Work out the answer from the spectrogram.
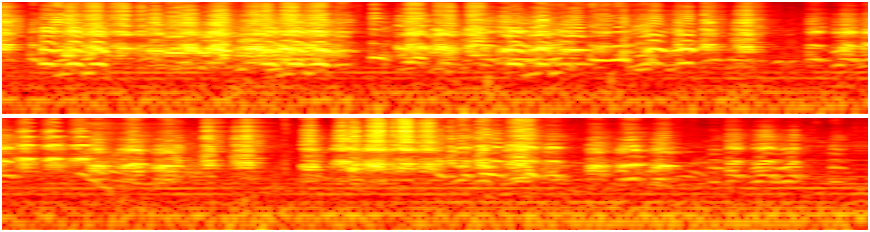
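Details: A flamingo flock calling after an overflying airplane: bursts of loud, overlapping goose-like honking broken by short lulls near two, four and six seconds, with a steady low drone beneath the chatter.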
